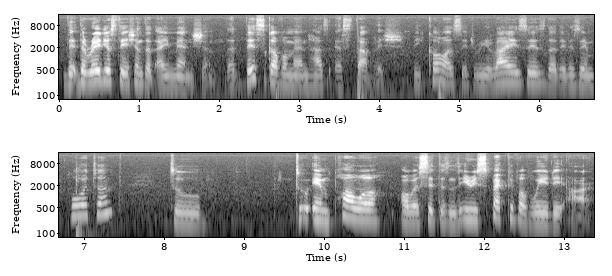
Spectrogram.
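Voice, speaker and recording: A woman from Guyana with a Guyanese accent, speaking as a government minister in a radio interview in a measured, formal way. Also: mid-range voice. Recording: radio studio with faint noise.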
